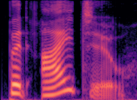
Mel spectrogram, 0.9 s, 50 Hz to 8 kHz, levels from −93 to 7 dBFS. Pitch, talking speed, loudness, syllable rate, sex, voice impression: 235 Hz, 195 wpm, -18 LUFS, 4.8 syllables/s, female, feminine, adult-like, slightly clear, slightly intellectual, slightly calm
